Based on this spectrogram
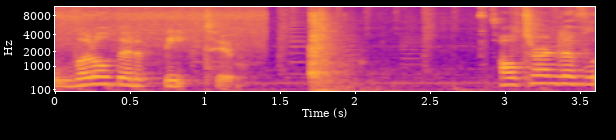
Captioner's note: thudding sound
